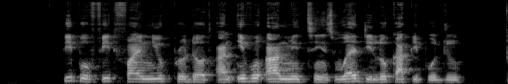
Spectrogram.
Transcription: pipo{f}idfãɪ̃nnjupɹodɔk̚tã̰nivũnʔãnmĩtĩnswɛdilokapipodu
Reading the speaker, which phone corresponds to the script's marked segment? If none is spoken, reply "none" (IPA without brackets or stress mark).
f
